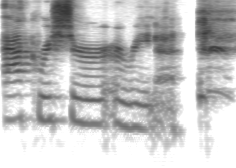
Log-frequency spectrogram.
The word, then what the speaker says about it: Acrisure Arena: because I want to make sure we're all pronouncing that right yes Acer Arena what is Acer Acer is an insurance company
